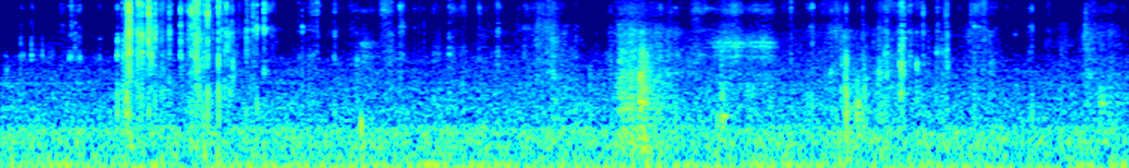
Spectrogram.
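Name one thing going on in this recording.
Trading cards rustle and slap softly as they are shuffled.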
